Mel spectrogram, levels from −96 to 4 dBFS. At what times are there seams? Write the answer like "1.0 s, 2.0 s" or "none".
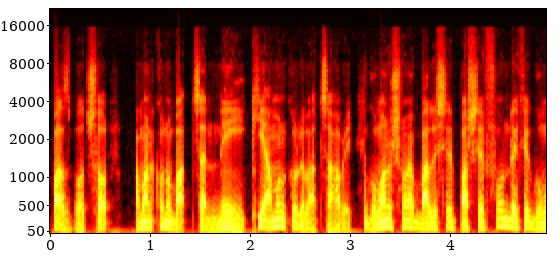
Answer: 3.1 s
